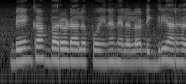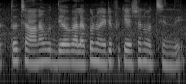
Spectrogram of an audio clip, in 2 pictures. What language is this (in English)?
Telugu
